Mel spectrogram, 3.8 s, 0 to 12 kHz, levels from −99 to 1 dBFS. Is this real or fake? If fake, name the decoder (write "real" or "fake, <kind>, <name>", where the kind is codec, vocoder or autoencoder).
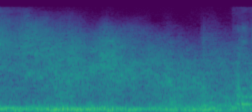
fake, codec, DAC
